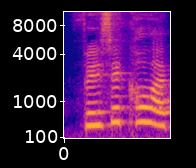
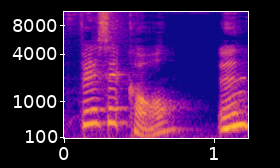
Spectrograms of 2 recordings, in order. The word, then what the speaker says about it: Physical: 그리고 Physical Activity가 나왔는데 Physical은 첫 번째 소리의 강세, Activity는 T 부분의 강세예요.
